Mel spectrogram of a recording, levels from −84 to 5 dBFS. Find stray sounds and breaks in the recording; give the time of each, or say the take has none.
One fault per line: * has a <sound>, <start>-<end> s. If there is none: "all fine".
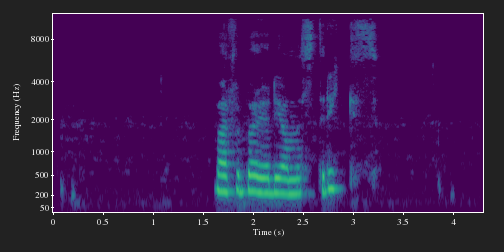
all fine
